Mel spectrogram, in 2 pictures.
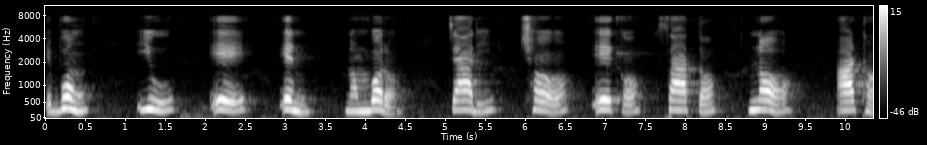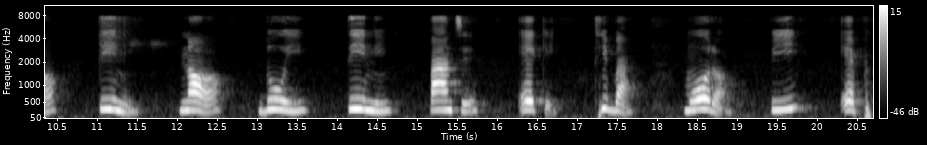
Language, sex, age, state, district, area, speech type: Odia, female, 45-60, Odisha, Nayagarh, rural, read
